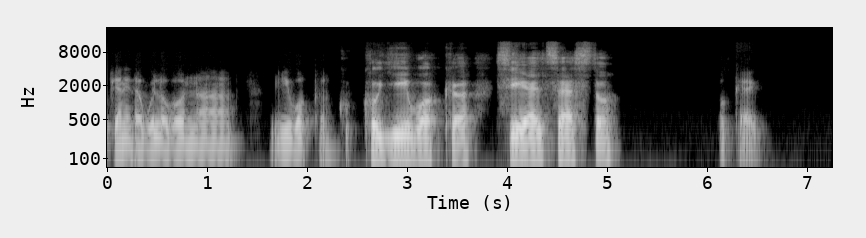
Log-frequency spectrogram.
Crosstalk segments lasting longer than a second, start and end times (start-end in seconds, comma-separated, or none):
none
